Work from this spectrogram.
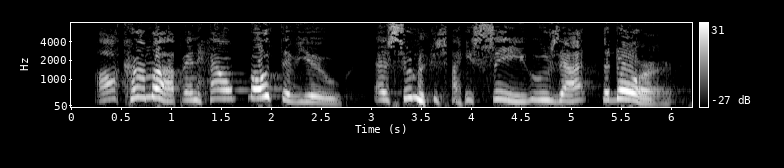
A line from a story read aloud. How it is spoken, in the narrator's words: yells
